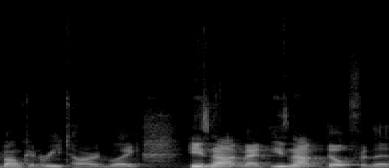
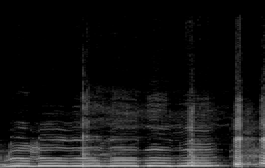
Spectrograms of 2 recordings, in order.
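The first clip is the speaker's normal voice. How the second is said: high, loud wordless babble in imitation; hammed-up impression of a deaf man's vocalising; mock deaf man; 5 dB louder, slower than usual. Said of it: "did this to a deaf guy".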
